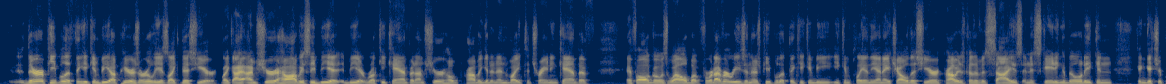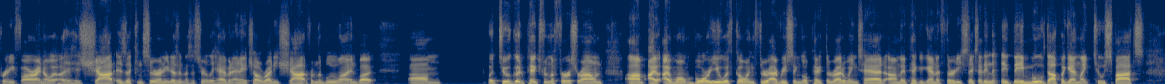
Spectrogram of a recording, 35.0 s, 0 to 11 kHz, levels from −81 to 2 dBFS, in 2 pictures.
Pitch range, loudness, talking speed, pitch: 120-145 Hz, -25 LUFS, 240 wpm, 130 Hz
